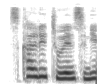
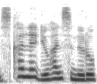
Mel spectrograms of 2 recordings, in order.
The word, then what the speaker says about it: Johansson: 스칼렛 조한슨이 원래 발음인데 한국에서는 스칼렛 요한슨으로 불려서 어색하다. 이렇게 이름을 부르는 이유는 스칼렛의 아버지가 덴마크인으로 미국과 이중국적을 가지고 있지만 미국인 정체성을 가지고 미국식 영어를 사용하므로 스칼렛 조한슨으로 발음을 해야 하기 때문이다.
